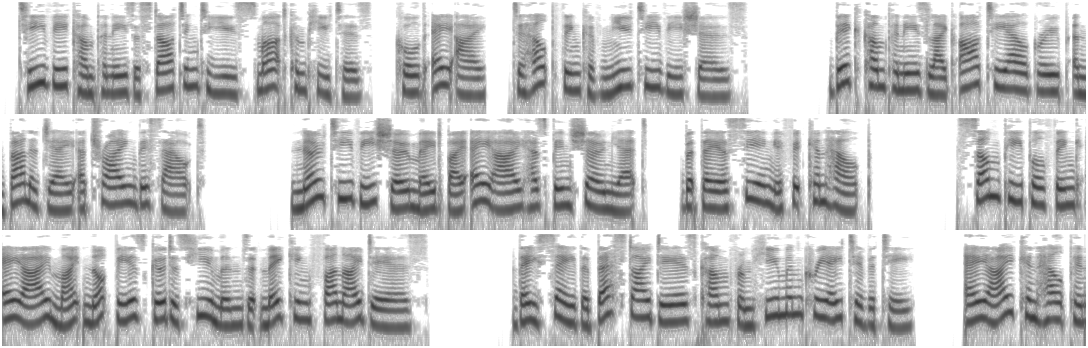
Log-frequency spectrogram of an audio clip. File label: English Newsroom Beginner SLOW Reading; TV companies try using smart computers to make shows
